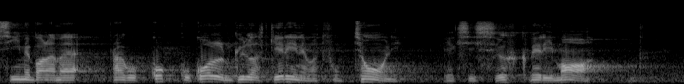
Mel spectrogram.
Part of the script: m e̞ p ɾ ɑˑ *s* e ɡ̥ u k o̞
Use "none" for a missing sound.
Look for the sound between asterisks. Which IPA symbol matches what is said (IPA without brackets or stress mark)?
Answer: none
